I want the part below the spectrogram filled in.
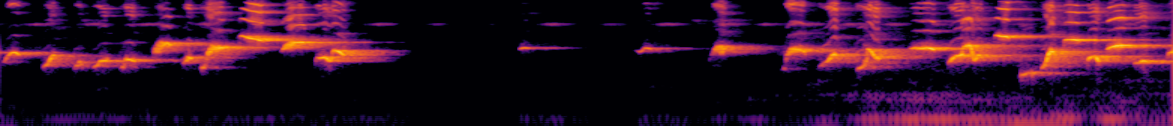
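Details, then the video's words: Caged songbird master recording of Samyong, Kancilan Flores and Garugiwa song for training cage birds: quick slurred whistled notes sliding down and up in fast runs, a brief near-silent pause with single whistles, then dense busy warbling over a faint low hum. "Burung Samyong, Kancilan Flores, Garugiwa Gacor"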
